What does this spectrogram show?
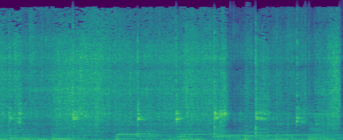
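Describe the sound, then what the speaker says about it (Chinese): Mushrooms, mixed vegetables and dried tofu stir-fried in a wok give a steady loud sizzle, with repeated scraping strokes of the spatula across the metal throughout. "炒匀下佢。"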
